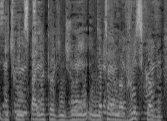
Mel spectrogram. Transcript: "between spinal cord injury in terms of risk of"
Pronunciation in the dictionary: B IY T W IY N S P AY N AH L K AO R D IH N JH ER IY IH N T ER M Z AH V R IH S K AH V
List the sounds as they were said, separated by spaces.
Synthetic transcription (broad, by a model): B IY T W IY N S P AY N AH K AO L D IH N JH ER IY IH N T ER M AH V R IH S K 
